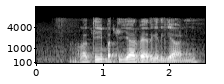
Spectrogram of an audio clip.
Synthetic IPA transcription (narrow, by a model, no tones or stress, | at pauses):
mə̰t̪ləbt̪iːbət̪ːiːjaɾpɛːt̪kit̪ɡaːni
